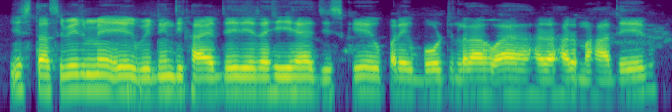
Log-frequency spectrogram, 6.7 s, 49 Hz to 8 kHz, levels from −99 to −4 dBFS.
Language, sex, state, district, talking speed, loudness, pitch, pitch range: Hindi, male, Bihar, Samastipur, 170 wpm, -15 LUFS, 120 Hz, 115-125 Hz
